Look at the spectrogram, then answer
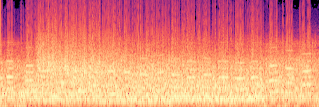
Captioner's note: thunder crashing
